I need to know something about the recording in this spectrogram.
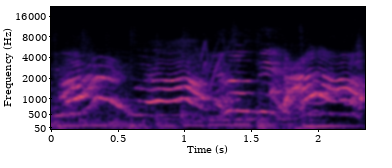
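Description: Several young women's high-pitched voices laughing and exclaiming excitedly, over background music with a low, steady bass line.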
